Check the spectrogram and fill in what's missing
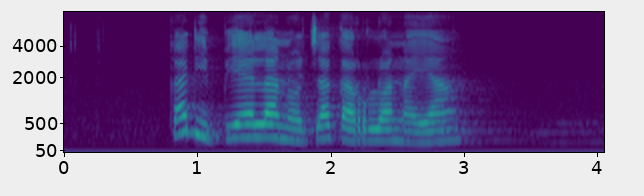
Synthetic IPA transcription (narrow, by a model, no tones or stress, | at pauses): kʼadipʼɪɛlanɔt͡ʃʼakʼarʊlwanaja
